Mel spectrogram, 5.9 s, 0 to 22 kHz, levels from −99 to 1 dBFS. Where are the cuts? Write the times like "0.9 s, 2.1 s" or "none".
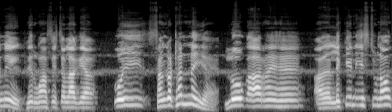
1.5 s, 3.3 s, 4.6 s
